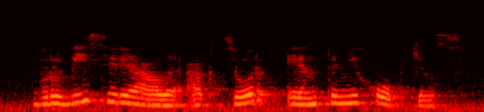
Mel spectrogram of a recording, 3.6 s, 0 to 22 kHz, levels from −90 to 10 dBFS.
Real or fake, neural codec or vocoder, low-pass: fake; vocoder, 44.1 kHz, 128 mel bands every 512 samples, BigVGAN v2; 7.2 kHz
